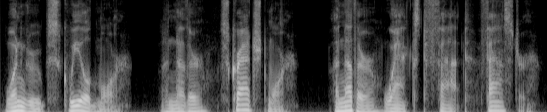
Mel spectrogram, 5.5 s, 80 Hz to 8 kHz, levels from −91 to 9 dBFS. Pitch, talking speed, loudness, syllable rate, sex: 95 Hz, 120 wpm, -18 LUFS, 4.4 syllables/s, male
